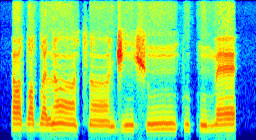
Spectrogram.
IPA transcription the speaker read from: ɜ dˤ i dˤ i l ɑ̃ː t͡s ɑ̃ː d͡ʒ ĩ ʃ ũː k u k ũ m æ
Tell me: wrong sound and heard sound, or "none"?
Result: none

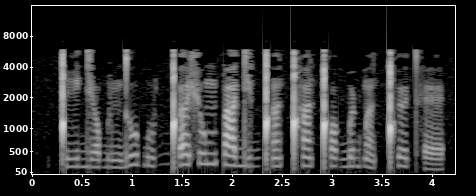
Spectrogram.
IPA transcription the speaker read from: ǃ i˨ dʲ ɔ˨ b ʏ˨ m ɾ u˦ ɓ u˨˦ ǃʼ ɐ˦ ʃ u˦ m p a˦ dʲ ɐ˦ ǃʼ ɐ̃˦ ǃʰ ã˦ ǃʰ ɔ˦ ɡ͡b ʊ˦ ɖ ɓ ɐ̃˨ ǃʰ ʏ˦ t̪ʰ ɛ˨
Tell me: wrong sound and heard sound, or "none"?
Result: ɾ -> d̪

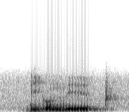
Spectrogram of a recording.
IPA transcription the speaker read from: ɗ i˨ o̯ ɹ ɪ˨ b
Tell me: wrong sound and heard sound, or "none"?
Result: ɹ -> n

